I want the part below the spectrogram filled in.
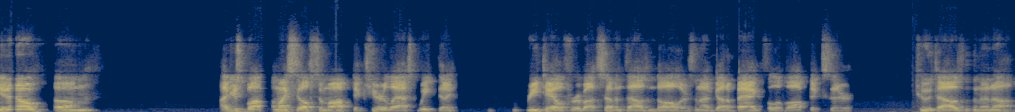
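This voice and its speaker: With an American accent, a man speaks slowly enough to count as fairly slow, at a medium pitch with a bright, sharp tone, ordinary pitch variation and long, frequent pauses. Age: 60s. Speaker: hunting guide and trapper. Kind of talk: interview. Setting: video call. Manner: casual.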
